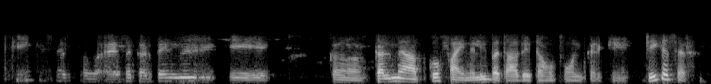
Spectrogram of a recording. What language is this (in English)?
Urdu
